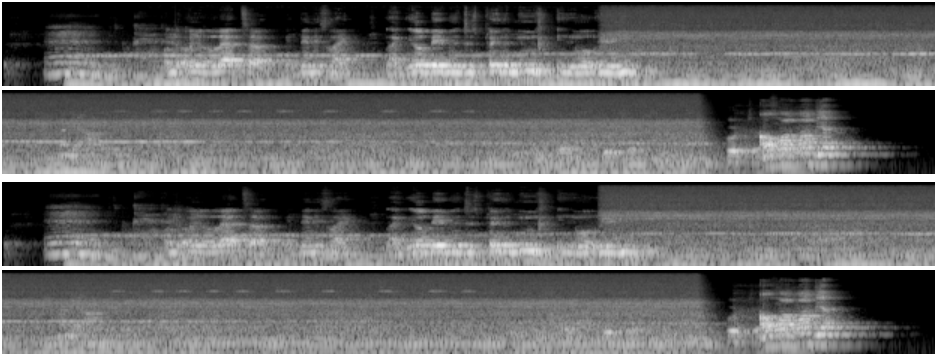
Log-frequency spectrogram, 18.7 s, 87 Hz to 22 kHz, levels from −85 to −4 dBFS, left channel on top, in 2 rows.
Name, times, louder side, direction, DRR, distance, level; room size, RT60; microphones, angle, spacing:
voice 1, 0.4-1.9 9.9-10.6, right 1 dB, 20° right, -4 dB, 0.8 m, -34 dB
sound 1, 0.6-16.4, left 4 dB, 85° left, 0.7 m, -33 dB
voice 2, 1.6-3.5 3.8-6.4 14.4-16.0 16.6-16.9 17.2-17.3, left 3 dB, 40° left, 3 dB, 0.3 m, -25 dB
sound 2, 5.9-16.3, right 1 dB, 45° right, 0.5 m, -41 dB
sound 3, 5.9-16.3, right 1 dB, 85° right, 1.2 m, -37 dB
voice 3, 16.6-17.6, equal, 65° right, -3 dB, 0.9 m, -22 dB
3.1 x 2.5 x 2.4 m, 0.76 s
head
